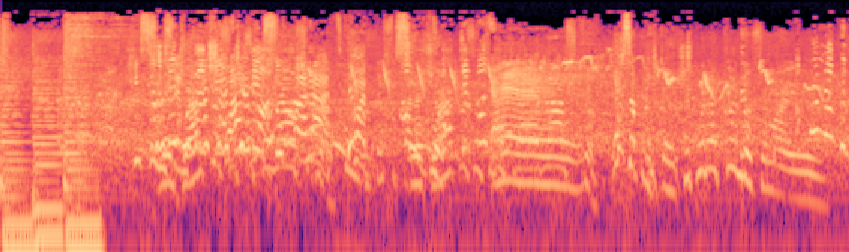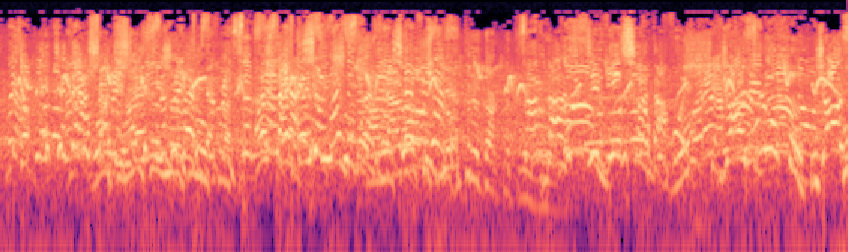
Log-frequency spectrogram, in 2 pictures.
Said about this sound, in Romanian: Dragi copii, ceea ce auziți acum este o revoltă, o răzmeriță, nici nu știu cum se mai spun. Cert este că aici, în Desișul Verde, unde ne aflăm acum, este multă agitație, lumea țipă, se ceartă, huiduie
